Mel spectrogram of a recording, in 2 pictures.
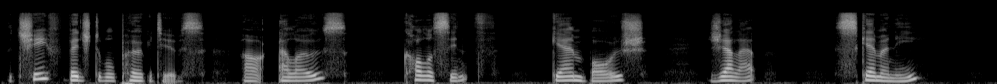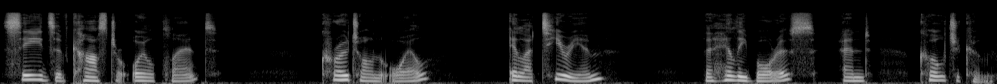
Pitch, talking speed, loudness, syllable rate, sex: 180 Hz, 65 wpm, -23 LUFS, 3.7 syllables/s, female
